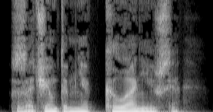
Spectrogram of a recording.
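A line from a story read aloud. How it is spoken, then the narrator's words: Irritated question. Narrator (Russian): раздраженно спросил Фандорин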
